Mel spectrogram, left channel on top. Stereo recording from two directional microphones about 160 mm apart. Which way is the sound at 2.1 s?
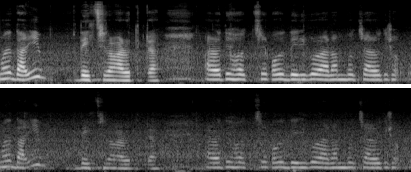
55° left (ahead or behind).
